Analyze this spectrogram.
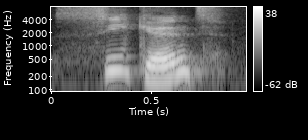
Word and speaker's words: secant: the next one is abbreviated s that is pronounced secant and that is defined as the flip of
